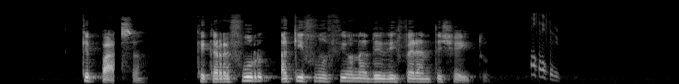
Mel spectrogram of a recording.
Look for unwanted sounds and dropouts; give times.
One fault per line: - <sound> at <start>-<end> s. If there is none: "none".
- dropout at 1.1-1.2 s
- chirp at 5.3-5.6 s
